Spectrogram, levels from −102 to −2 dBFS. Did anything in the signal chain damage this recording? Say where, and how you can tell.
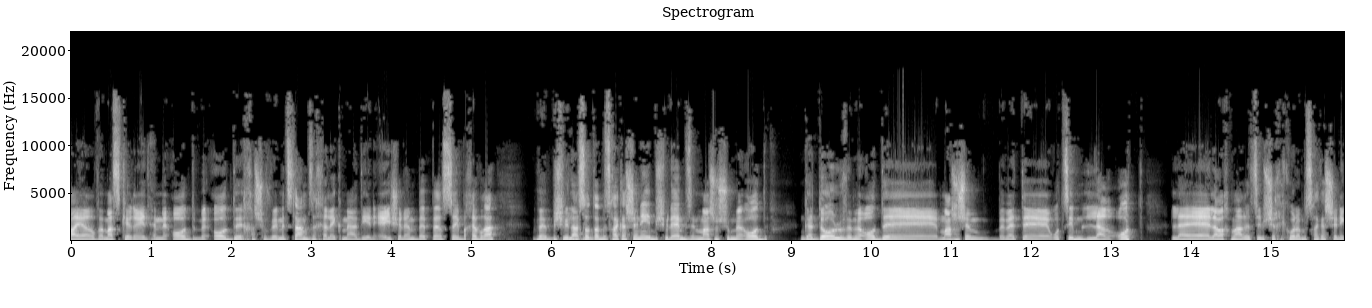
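Yes. At the driver or buffer stage, the speech skips at 4.93 s and 10.40 s, each with a small forward jump and no gap. This is likely a dropped buffer (overrun): samples were overwritten before being read, so about 15 ms and 5 ms vanished and the edges joined directly.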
